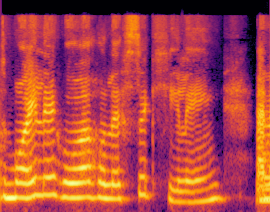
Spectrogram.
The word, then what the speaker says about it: Moilehua: It's called Moilehua Holistic Healing, and it's Moilehu.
